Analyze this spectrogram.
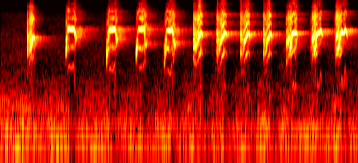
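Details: Long-tailed shrike lure recording for making a kept bird sing: a quick, accelerating sequence of about twelve bright chirps, several tipped with a thin whistled note.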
